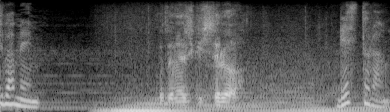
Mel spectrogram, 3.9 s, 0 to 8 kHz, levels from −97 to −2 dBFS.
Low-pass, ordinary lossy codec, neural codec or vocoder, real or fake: 7.2 kHz; Opus, 32 kbps; none; real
